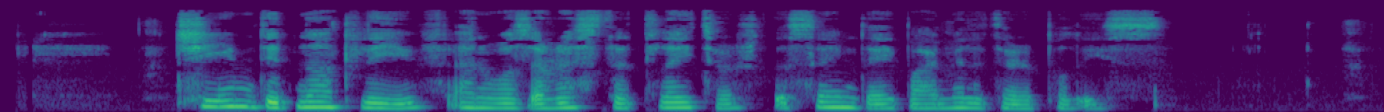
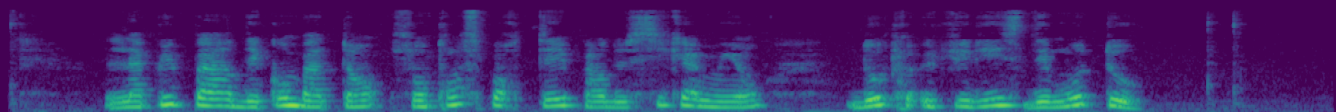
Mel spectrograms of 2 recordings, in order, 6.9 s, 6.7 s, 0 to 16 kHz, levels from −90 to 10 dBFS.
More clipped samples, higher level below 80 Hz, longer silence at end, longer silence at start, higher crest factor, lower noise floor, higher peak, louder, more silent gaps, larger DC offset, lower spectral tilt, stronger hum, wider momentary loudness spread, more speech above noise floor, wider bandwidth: neither; second, -72 dBFS vs -58 dBFS; first, 1.15 s vs 1 s; first, 0.9 s vs 0.55 s; about the same, 20 dB vs 18 dB; first, -69 dBFS vs -62 dBFS; second, -8 dBFS vs -4 dBFS; second, -26 LUFS vs -21 LUFS; neither; neither; second, -5 dB/octave vs -8 dB/octave; neither; about the same, 10 LU vs 10 LU; about the same, 44 dB vs 42 dB; about the same, 11.5 kHz vs 11 kHz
